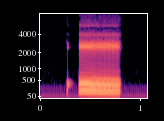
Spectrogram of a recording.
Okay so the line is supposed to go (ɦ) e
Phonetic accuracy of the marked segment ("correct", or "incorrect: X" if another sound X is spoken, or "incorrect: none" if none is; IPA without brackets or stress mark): incorrect: ʔ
